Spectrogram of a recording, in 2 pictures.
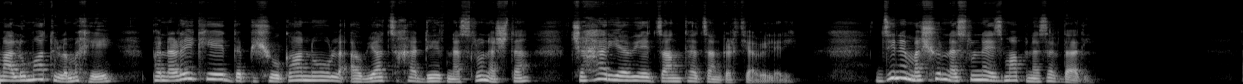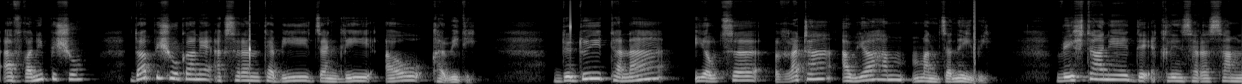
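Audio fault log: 14.93 s, 18.13 s, 22.17 s: electrical switching spike, three sharp snaps laid over the speech, each a few milliseconds long and peaking around -5 dBFS. The abrupt, broadband shape points to a likely nearby switch or motor arcing and coupling into the audio line.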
